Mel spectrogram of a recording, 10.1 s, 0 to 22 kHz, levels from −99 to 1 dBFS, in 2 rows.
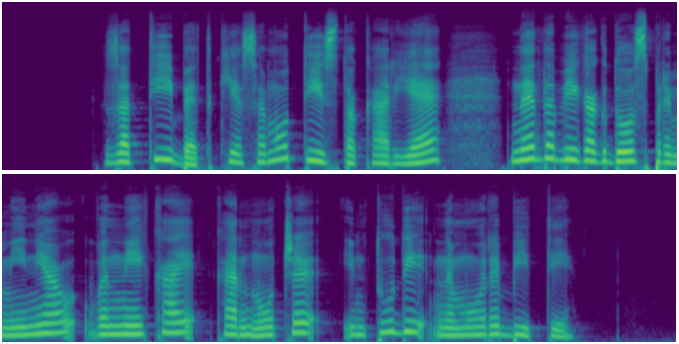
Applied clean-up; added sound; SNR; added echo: none; none; none; none.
